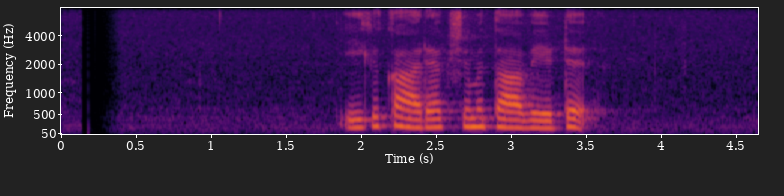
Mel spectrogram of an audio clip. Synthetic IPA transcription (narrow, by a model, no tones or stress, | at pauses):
eːkɐkaːɾjakʂɐmɐt̪aːʋejʈə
